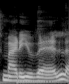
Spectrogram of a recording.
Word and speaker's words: Maribel: So my name is Maribel, as you all now know, but people in the United States wanted to pronounce it Maribel or Maribel, which is nothing near what I want to be called.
